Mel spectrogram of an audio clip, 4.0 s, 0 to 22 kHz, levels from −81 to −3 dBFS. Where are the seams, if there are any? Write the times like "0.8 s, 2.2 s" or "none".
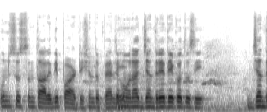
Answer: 1.8 s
